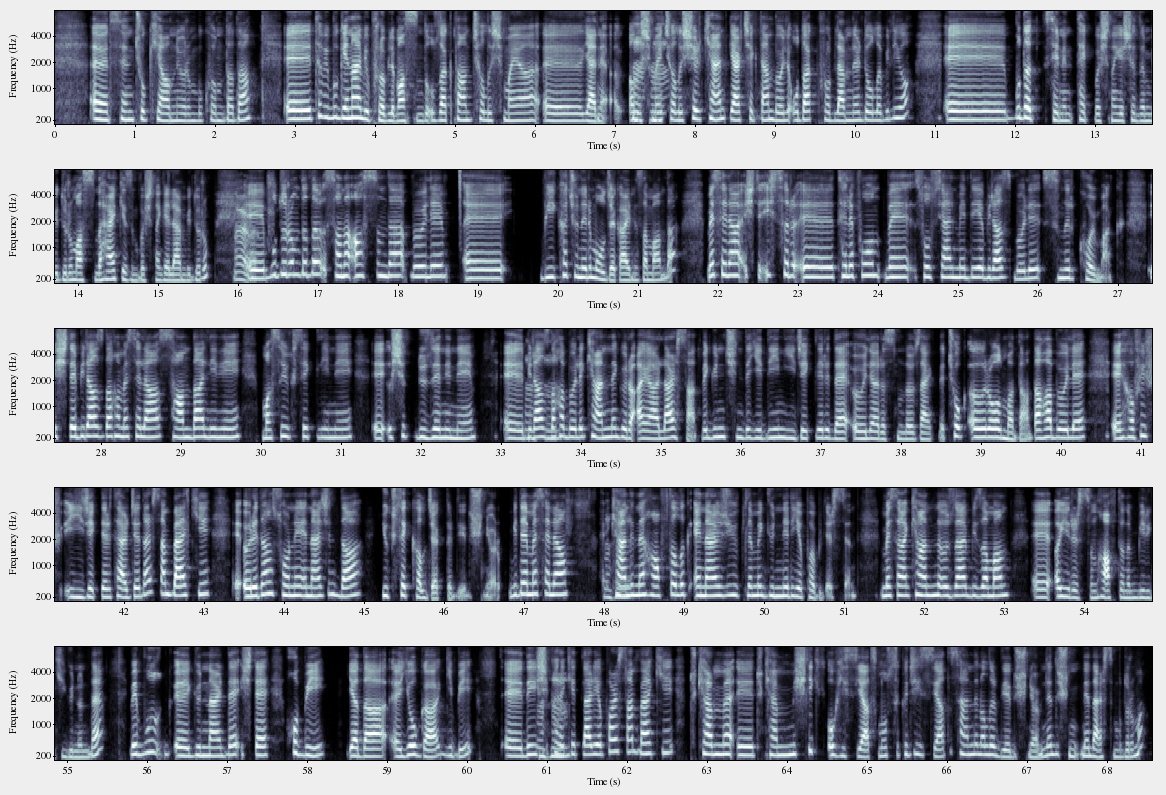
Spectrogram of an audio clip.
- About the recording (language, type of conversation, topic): Turkish, advice, Uzaktan çalışmaya geçiş sürecinizde iş ve ev sorumluluklarınızı nasıl dengeliyorsunuz?
- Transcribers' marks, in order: tsk; other background noise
